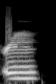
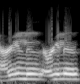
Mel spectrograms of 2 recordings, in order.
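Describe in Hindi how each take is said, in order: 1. अंतिम L स्थिर और रुकी हुई रहती है। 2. अंतिम L हिलती हुई और कंपन वाली होती है। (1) "हम कैसे पढ़ेंगे?" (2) "हम इसको लाम को हिलाएंगे नहीं, इल इल करके हम नहीं पढ़ेंगे"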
